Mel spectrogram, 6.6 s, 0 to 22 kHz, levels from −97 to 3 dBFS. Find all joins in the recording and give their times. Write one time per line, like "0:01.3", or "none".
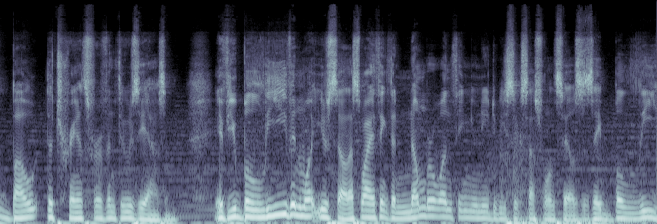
none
